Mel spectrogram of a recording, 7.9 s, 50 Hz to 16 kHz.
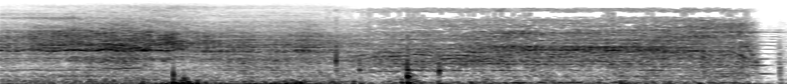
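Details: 2020 Grand Design 260RD fifth wheel slide-out extending: steady motor drone with sharp pops every second or two; the slide floor is separating from the wall, before repair, with catastrophic failure feared after repeated extensions.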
